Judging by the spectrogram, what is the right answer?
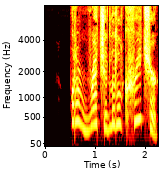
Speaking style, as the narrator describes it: cried one brother

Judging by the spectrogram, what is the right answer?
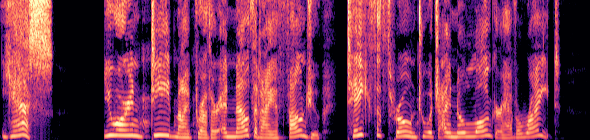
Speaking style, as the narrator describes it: the king, recovering from his astonishment, exclaimed

